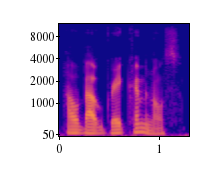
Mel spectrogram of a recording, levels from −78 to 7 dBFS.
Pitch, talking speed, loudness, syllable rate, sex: 95 Hz, 185 wpm, -21 LUFS, 5.7 syllables/s, male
